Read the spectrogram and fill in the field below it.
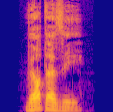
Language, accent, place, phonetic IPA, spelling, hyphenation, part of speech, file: German, Germany, Berlin, [ˈvœʁtɐˌzeː], Wörthersee, Wör‧ther‧see, proper noun, De-Wörthersee.ogg
- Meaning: Wörthersee, Lake Wörth, an alpine lake in the southern Austrian province of Carinthia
